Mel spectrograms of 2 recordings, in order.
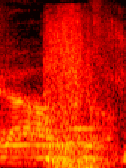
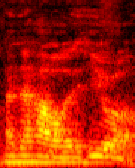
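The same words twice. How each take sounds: First: It is said quietly. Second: It is said loudly.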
